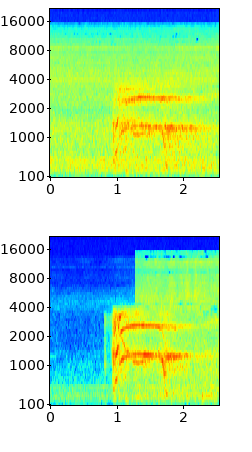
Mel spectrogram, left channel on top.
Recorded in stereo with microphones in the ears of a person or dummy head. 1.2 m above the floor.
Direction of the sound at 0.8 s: 55° right (ahead or behind).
